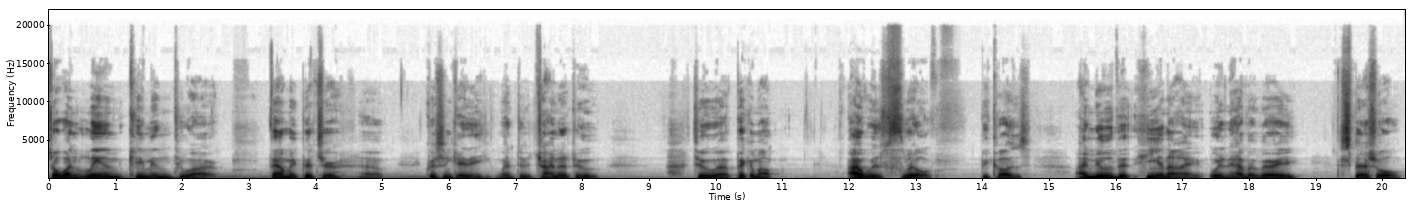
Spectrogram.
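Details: Adult man with cerebral palsy, affecting both his speech and his walking; married for 57 years; dysarthria (cerebral palsy).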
